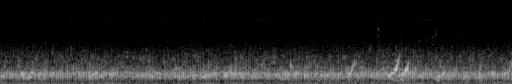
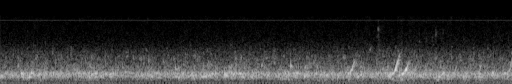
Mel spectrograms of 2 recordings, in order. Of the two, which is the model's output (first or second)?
first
